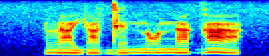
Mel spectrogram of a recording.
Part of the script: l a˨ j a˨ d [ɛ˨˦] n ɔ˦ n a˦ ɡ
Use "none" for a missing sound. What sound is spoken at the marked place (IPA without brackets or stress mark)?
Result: ɛ˨˦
